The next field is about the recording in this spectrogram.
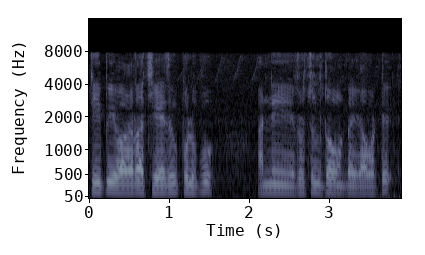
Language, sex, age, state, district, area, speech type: Telugu, male, 45-60, Andhra Pradesh, Bapatla, urban, spontaneous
